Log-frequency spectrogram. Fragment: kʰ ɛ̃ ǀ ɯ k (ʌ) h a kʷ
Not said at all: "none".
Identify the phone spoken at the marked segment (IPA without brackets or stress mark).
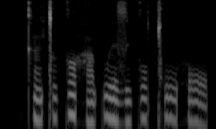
ʌ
